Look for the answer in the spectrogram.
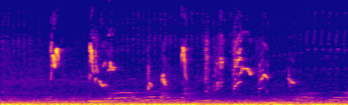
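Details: Captive greater green leafbird, second day in care and beginning to sing, delivers quick scattered chirps and bright whistled flicks at irregular intervals over a constant low background rumble.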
